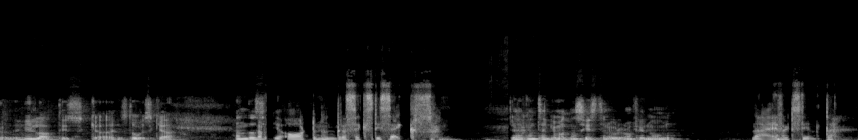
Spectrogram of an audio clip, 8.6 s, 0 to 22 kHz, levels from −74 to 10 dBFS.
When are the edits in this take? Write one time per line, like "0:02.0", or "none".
0:02.6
